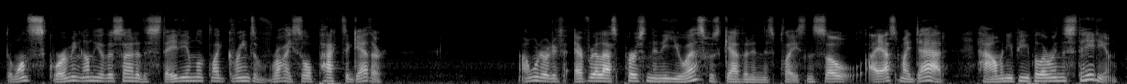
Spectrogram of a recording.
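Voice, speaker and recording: A man's voice: on the high side, a little fast, a bit bright, no room sound, close to an everyday voice. Man acting a theatrical, disillusioned young student, dry sound. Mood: intense, frustrated. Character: disillusioned young high-school man, earnest and restless. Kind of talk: dramatic monologue reading.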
